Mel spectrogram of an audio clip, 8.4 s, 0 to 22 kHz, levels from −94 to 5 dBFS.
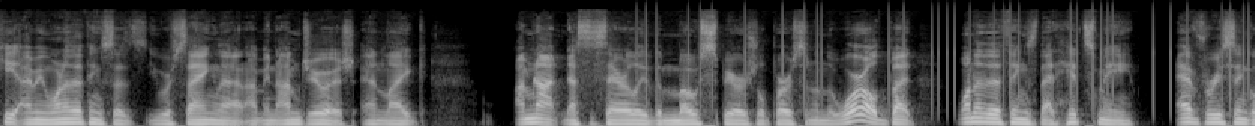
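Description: Likely interference from nearby equipment or a faulty connection is injecting repeated pulses into this speech recording. From 4.24 s to 8.32 s a train of clicks, around forty of them at about 8.3 per second and unevenly spaced, ticks sharply well above the speech level, in pauses too.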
